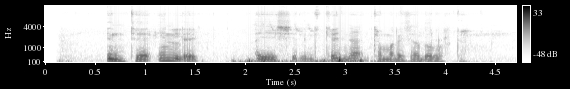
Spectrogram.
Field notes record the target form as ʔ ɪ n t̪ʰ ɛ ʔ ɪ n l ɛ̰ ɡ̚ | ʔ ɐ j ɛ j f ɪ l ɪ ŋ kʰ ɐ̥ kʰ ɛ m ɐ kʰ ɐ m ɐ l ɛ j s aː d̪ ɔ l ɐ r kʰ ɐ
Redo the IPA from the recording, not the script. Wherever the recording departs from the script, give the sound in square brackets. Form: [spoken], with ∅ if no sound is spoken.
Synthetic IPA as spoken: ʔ ɪ n t̪ʰ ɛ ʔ ɪ n l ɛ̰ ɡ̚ | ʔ ɐ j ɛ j [ʃ] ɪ l ɪ ŋ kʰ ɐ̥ kʰ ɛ [ɲ] ɐ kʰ ɐ m ɐ [ɾ] ɛ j s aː d̪ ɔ l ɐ r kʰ ɐ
